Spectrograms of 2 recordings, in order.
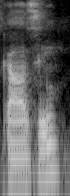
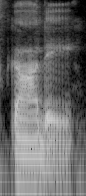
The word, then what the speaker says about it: Skadi: Okay, so somebody told me that this was pronounced Skazi, but my Norwegian friend Rita Marie said it's Skadi.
